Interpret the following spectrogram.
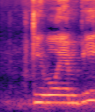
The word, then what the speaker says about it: tomb: Lamb, TOMB is tomb. PSYCHOLOGY is psychology. The P is silent there.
